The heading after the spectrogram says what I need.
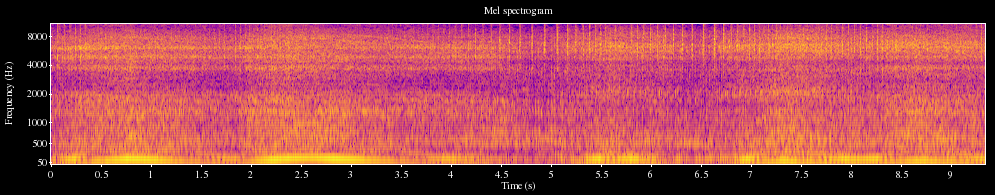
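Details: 2004 Alfa Romeo 156 1.9 JTD MultiJet 16v diesel idling with a fast, sharp ticking chuff from the exhaust side: leaking injector seal on cylinder No.2.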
